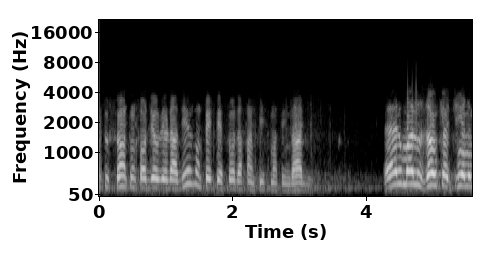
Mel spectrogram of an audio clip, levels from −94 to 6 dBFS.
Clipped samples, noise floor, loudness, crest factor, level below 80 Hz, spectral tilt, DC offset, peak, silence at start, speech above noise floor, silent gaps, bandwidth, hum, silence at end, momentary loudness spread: under 0.1%; -65 dBFS; -23 LUFS; 20 dB; -84 dBFS; -3 dB/octave; under 0.1%; -4 dBFS; 0.1 s; 42 dB; none; 4.3 kHz; none; 0 s; 17 LU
